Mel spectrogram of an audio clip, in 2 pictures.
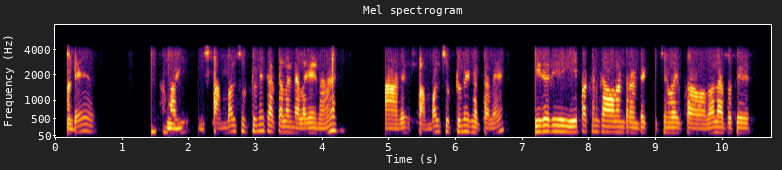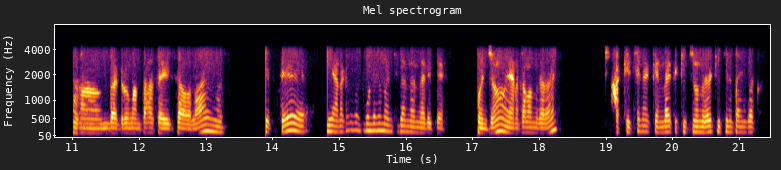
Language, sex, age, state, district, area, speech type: Telugu, male, 18-30, Andhra Pradesh, N T Rama Rao, urban, conversation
